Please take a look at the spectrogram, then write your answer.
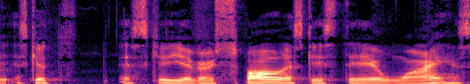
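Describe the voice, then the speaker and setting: Speaking at a moderate pace, a man keeps a medium pitch and a monotone, flat intonation in a very clean recording with a silent background. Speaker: podcast host. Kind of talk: interview. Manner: halting.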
